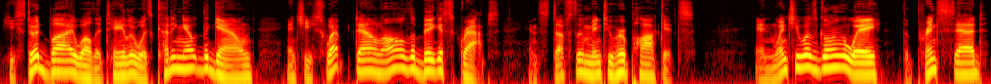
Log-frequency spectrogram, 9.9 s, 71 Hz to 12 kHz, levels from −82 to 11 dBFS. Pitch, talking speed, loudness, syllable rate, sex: 140 Hz, 205 wpm, -18 LUFS, 5.1 syllables/s, male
